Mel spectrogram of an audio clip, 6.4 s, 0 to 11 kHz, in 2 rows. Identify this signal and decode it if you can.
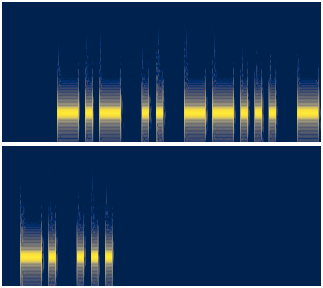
Morse code, heard as a keyed tone, about 17 wpm, 700 Hz. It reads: KI7TNS
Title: USA Call Signs - 6 Characters - Repeated 3x - 17wpm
